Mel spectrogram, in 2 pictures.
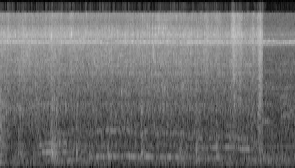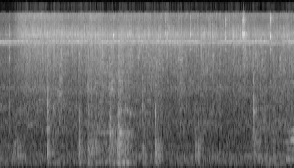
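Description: Red chili is stir-fried in a pan for an okra and shrimp dish. A continuous soft sizzle runs under repeated scraping and clinking of a spatula, growing busier toward the end, with no voices.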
